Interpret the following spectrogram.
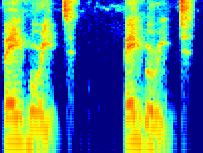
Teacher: no suena la E y suena esta I como una I corta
